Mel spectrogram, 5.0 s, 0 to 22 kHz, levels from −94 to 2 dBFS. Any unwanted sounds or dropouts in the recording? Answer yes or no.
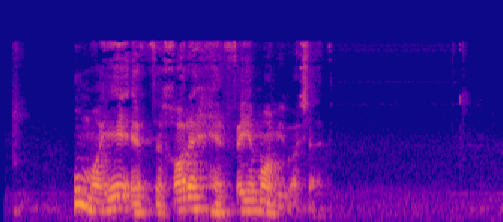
no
